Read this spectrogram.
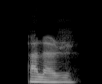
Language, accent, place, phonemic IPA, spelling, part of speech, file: French, France, Lyon, /a.laʒ/, halage, noun, LL-Q150 (fra)-halage.wav
- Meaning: 1. haulage 2. towing path, towpath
